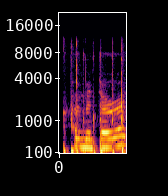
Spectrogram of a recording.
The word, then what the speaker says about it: Pomodoro: minutes break but there is something called the pomodoro that's how you pronounce it technique um where you work for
